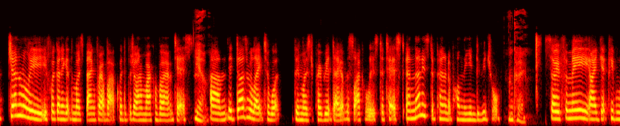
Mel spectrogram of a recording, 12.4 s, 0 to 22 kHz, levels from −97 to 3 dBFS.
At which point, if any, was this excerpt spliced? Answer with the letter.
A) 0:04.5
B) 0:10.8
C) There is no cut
C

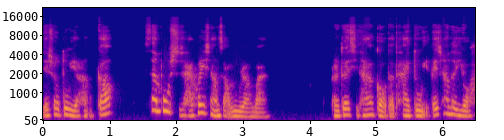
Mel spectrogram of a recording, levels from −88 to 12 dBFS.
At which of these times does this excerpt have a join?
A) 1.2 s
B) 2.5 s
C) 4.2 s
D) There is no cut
D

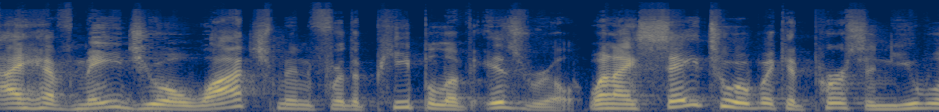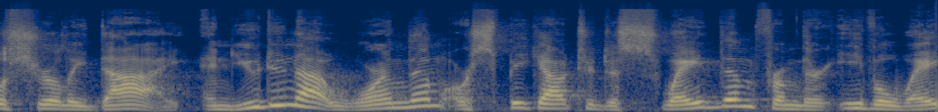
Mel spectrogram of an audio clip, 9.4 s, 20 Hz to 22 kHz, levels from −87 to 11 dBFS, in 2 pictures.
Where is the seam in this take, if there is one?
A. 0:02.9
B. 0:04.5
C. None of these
A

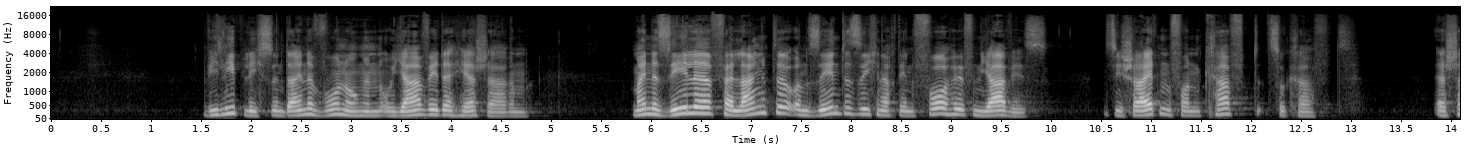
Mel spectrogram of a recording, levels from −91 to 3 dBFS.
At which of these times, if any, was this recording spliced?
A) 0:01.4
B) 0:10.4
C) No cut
B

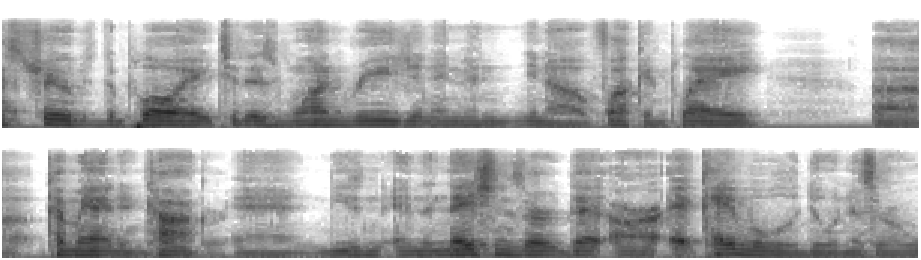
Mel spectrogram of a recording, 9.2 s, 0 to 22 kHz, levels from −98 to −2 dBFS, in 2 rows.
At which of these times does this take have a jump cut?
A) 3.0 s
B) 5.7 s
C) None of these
B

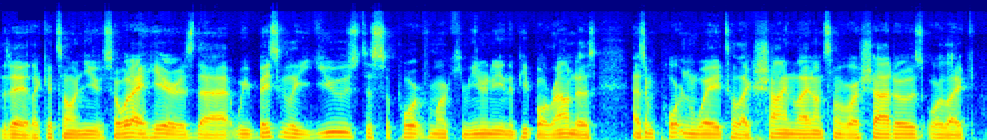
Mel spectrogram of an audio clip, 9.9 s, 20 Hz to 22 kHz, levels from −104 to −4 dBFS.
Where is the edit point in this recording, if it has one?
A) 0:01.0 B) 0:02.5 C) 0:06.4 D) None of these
C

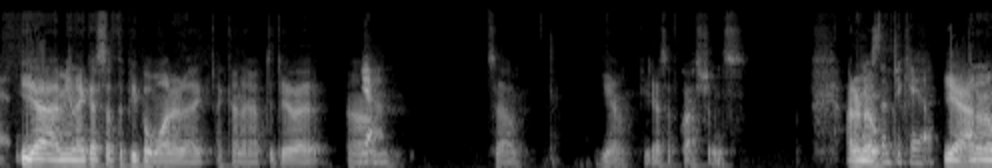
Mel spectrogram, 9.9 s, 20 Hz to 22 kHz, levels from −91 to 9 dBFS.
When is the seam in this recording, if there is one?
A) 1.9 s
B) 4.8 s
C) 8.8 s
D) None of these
D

